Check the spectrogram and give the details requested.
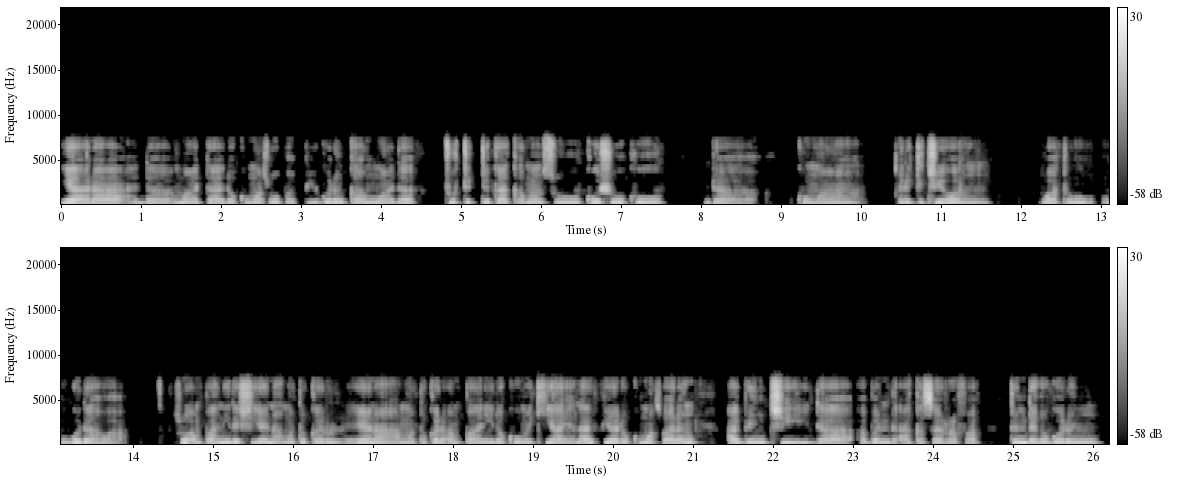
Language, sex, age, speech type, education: Hausa, male, 15-29, spontaneous, primary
